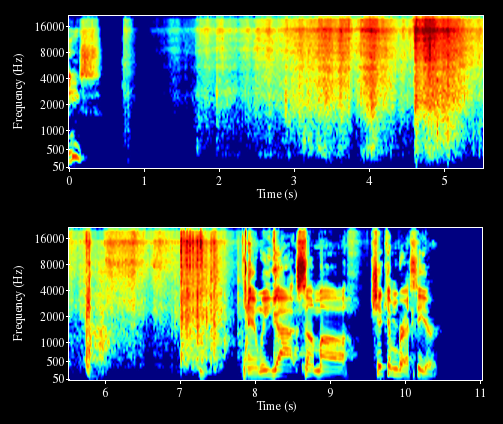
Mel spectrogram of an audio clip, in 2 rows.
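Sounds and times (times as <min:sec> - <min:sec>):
bag crinkling and rustling: 0:01.2 - 0:08.0.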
